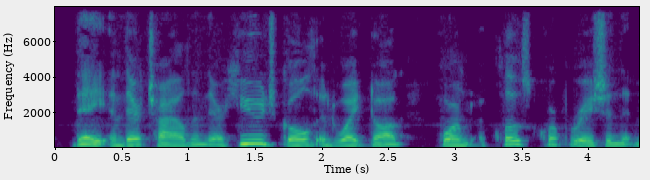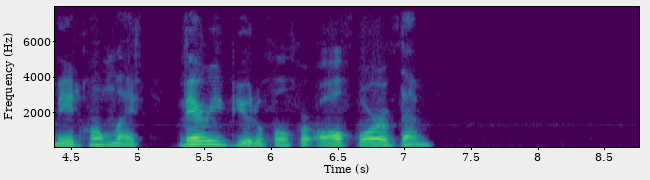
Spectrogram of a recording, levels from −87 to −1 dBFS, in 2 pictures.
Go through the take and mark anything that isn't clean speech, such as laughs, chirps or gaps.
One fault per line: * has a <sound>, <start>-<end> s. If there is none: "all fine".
all fine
